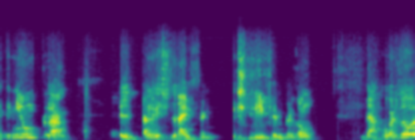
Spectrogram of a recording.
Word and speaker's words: Schlieffen: Alemania tenía un plan, o se dice que tenía un plan, el plan Schlieffen, perdón. ¿De acuerdo? La I y la E juntas en Alemania se pronuncia como una I normal.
